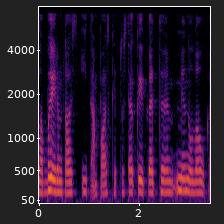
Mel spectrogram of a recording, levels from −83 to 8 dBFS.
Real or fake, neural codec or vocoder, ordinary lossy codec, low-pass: real; none; MP3, 48 kbps; 7.2 kHz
